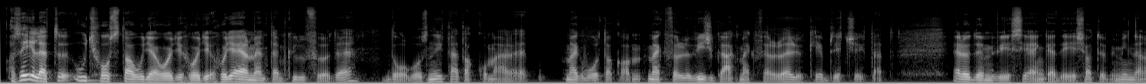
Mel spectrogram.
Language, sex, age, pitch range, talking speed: Hungarian, male, 60-79, 105-140 Hz, 140 wpm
